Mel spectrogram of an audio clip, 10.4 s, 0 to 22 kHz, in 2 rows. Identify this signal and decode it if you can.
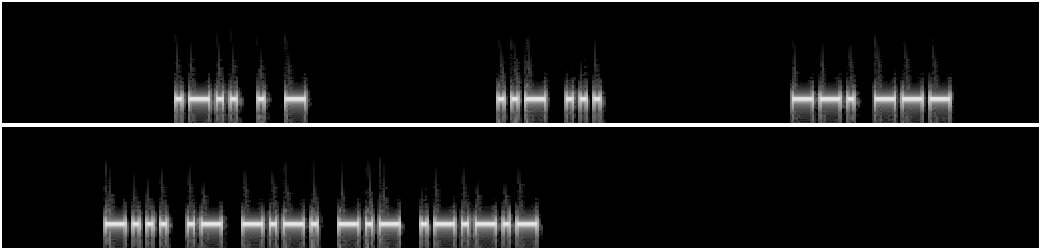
Morse code, heard as a keyed tone, about 36 wpm, 700 Hz. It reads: LET US GO BACK.
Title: 4x Word-Spacing - Sentences from Top 300 Words - 35wpm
